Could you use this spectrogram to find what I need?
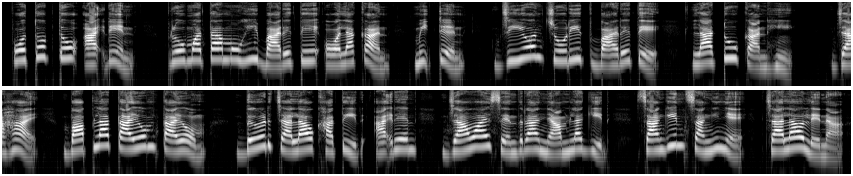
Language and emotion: Santali, neutral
